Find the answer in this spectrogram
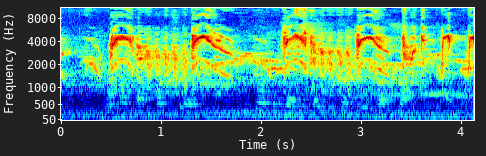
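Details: Long-tailed shrike song played as a lure for a bird that is slow to sing: harsh, scratchy squawking phrases mixed with slurred whistles rising and falling, delivered in irregular bursts.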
